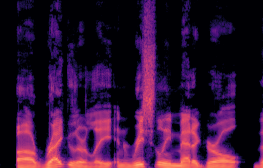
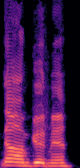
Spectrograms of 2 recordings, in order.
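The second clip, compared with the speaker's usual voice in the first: breezy brush-off; 9 semitones higher than usual. Retold or imitated. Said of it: "Be like".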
